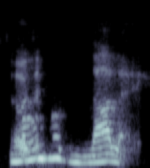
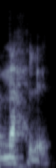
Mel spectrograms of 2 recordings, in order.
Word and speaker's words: Nahleh: to architecture talk nalay yes and how do you say your last name i mean it's nali but i i appreciate it and recognize the americanized version of it like yes that's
